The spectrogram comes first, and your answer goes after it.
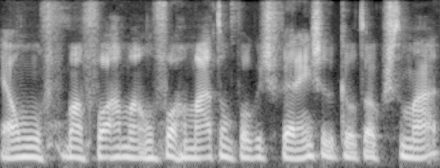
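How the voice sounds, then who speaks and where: A man with a Rio de Janeiro accent on a very clean recording with a silent background. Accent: Rio de Janeiro (carioca). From Rio de Janeiro, Brazil. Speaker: orthopedic surgeon, sports medicine doctor. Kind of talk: podcast interview. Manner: hesitant, many fillers and restarts.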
